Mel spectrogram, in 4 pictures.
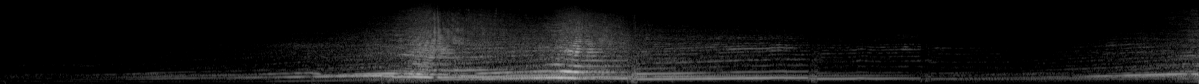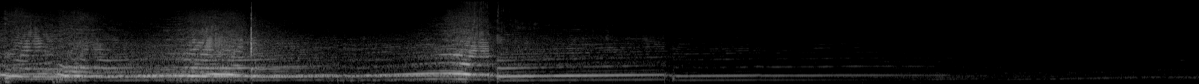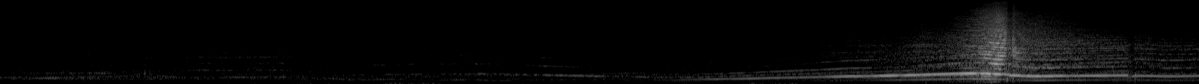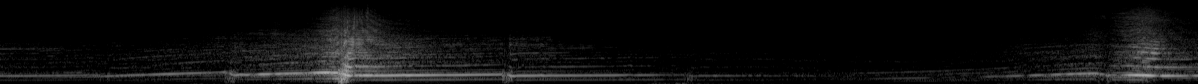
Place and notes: Jacksons Ln, Scarborough, UK - Gold Cup 2020 ...
Gold Cup 2020 ... 600 odds practice ... dpa bag MixPre3 ...
September 2020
